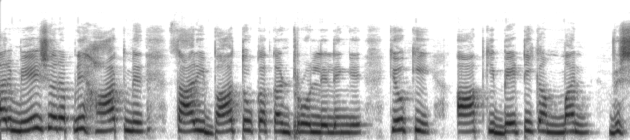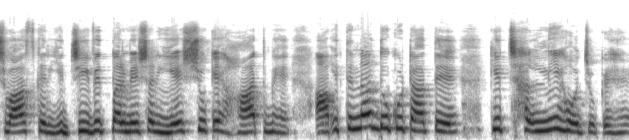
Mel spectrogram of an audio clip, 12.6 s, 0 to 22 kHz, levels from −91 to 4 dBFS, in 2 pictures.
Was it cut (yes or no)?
yes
